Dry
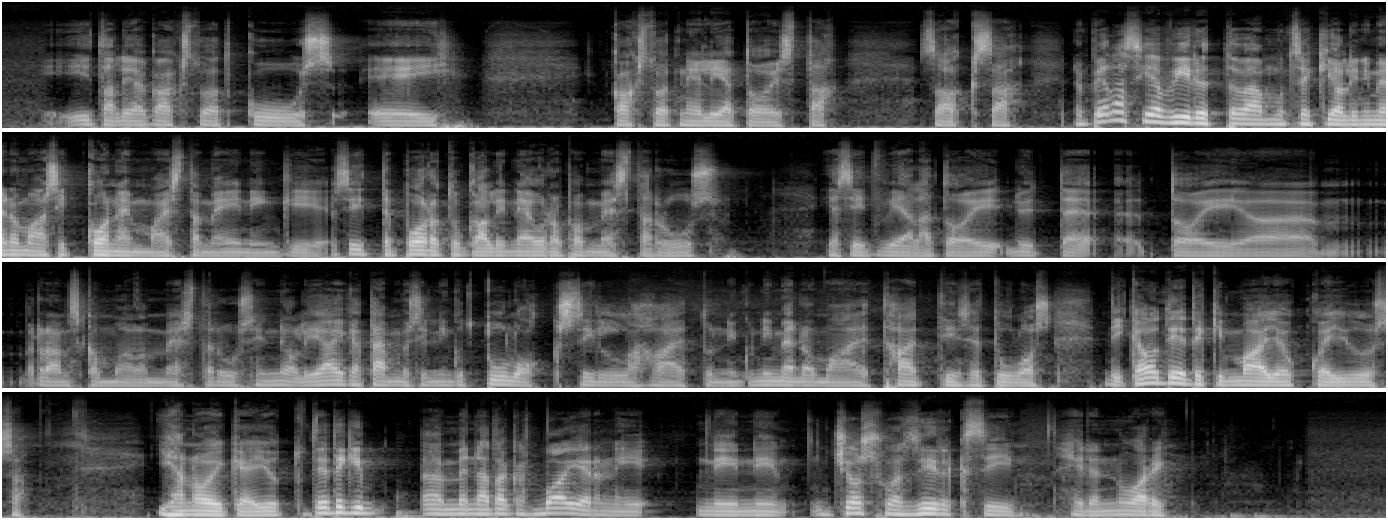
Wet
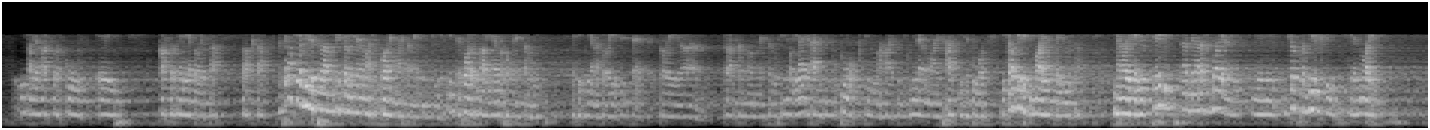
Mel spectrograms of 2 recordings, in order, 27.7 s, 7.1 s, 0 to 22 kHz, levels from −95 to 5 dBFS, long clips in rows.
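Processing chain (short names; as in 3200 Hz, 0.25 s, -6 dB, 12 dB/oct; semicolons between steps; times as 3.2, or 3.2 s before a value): wide varispeed 3.88×; two-slope reverb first 0.21 s, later 2.6 s, from -22 dB, DRR -3 dB; FFT band-pass 120–7300 Hz; gain -4 dB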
